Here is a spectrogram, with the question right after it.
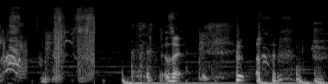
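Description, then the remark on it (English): A voice imitates a string of coughs: several short, harsh bursts in quick succession, fairly loud, mixed with other throaty vocal noises. “the guy next to me, dude, he had, like, the worst diarrhea, and he was trying to hide it with a cough, but he missed every single one.”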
